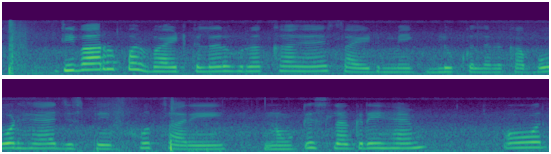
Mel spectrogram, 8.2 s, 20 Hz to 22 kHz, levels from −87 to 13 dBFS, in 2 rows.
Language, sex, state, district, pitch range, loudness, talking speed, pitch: Hindi, female, Haryana, Rohtak, 210-260 Hz, -21 LUFS, 170 wpm, 245 Hz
